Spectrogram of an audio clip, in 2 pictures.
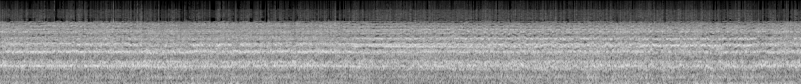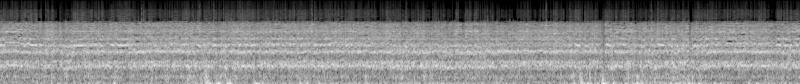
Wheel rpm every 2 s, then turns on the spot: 230, 230, 210, 210, 230, 230, 220, 230.
none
